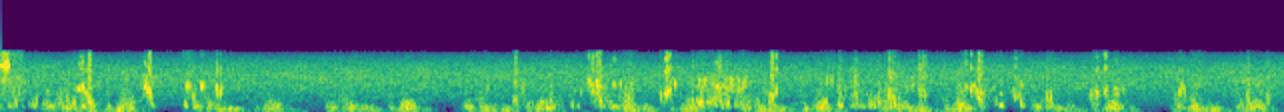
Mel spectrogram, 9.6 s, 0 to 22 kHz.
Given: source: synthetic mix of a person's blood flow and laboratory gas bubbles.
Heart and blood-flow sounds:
Doppler ultrasound of blood flow; precordium
0.00-0.30 s: bubbles
0.52-0.75 s: bubbles
0.86-1.20 s: bubbles
1.35-1.55 s: bubbles
1.58-1.69 s: bubbles
3.83-4.77 s: bubbles
4.90-5.85 s: bubbles
6.13-6.75 s: bubbles
6.82-6.96 s: bubbles
7.17-7.71 s: bubbles
7.79-7.93 s: bubbles
8.15-8.45 s: bubbles
8.79-9.02 s: bubbles
9.27-9.54 s: bubbles
From the record:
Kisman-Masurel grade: 333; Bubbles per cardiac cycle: rolling drumbeat, 9 or more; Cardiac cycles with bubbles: 50 to 99%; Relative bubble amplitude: loud (0.450 to 0.775); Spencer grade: 3 (all of the cardiac periods contain showers or single bubble signals, but not dominating or overriding the cardiac motion signals); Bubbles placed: anywhere in the cardiac cycle

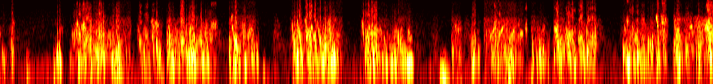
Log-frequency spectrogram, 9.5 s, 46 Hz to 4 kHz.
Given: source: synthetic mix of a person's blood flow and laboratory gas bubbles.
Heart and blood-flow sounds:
Doppler ultrasound of blood flow; subclavian vein
0.00-0.22 s: bubbles
0.72-0.85 s: bubbles
0.92-1.76 s: bubbles
1.82-2.18 s: bubbles
2.21-2.90 s: bubbles
3.05-3.46 s: bubbles
3.86-4.58 s: bubbles
4.79-5.53 s: bubbles
6.00-6.17 s: bubbles
6.25-7.35 s: bubbles
7.38-7.98 s: bubbles
8.26-8.91 s: bubbles
8.96-9.51 s: bubbles
From the record:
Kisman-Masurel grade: 444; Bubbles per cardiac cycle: continuous sound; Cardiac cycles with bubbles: 100%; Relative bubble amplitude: maximal (0.775 to 0.999); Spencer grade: 4 (maximum detectable bubble signal sounding continuously throughout systole and diastole of every cardiac period, and overriding the amplitude of the normal cardiac signals); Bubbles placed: anywhere in the cardiac cycle

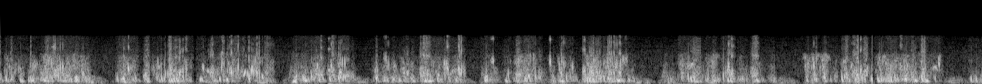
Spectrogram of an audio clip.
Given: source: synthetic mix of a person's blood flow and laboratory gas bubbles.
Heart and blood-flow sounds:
Doppler ultrasound of blood flow; precordium
0.00-0.92 s: bubbles
1.15-2.75 s: bubbles
2.92-3.57 s: bubbles
3.71-4.68 s: bubbles
4.80-5.00 s: bubbles
5.02-5.79 s: bubbles
5.83-6.37 s: bubbles
6.75-7.77 s: bubbles
8.02-9.44 s: bubbles
9.68-9.82 s: bubbles
From the record:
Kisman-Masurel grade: 444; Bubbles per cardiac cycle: continuous sound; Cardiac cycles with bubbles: 100%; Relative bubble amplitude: maximal (0.775 to 0.999); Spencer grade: 4 (maximum detectable bubble signal sounding continuously throughout systole and diastole of every cardiac period, and overriding the amplitude of the normal cardiac signals); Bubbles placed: anywhere in the cardiac cycle

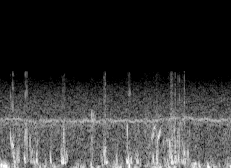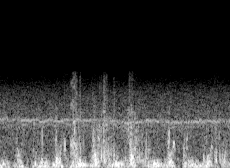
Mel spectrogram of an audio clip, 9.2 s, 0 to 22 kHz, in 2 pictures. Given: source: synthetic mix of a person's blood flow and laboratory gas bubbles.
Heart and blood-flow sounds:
Doppler ultrasound of blood flow; precordium
0.19-0.78 s: bubbles
0.97-1.06 s: bubbles
1.20-1.36 s: bubbles
1.79-1.92 s: bubbles
2.01-2.17 s: bubbles
2.30-2.38 s: bubbles
2.50-2.80 s: bubbles
2.88-3.83 s: bubbles
5.44-5.52 s: bubbles
5.79-5.97 s: bubbles
6.01-6.32 s: bubbles
6.45-7.00 s: bubbles
7.03-7.53 s: bubbles
8.66-8.75 s: bubbles
8.83-9.14 s: bubbles
From the record:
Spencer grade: 3 (all of the cardiac periods contain showers or single bubble signals, but not dominating or overriding the cardiac motion signals); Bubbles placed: anywhere in the cardiac cycle

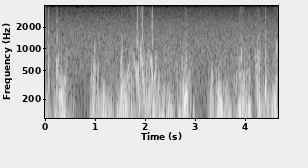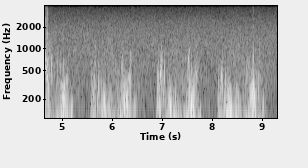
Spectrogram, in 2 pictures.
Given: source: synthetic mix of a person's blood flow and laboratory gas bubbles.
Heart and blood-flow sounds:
Doppler ultrasound of blood flow; precordium
0.04-0.09 s: bubbles
0.19-0.28 s: bubbles
1.70-2.25 s: bubbles
3.83-4.50 s: bubbles
4.57-4.82 s: bubbles
From the record:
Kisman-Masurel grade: 223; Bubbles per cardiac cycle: several, 3 to 8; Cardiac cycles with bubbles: 10 to 50%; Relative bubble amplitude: loud (0.450 to 0.775); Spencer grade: 2 (many but less than half of the cardiac periods contain bubble signals, singularly or in groups); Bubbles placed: anywhere in the cardiac cycle

